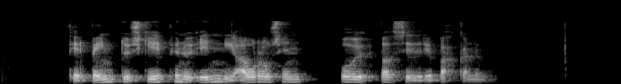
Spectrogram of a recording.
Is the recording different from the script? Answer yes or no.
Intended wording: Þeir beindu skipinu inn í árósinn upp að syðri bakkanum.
yes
